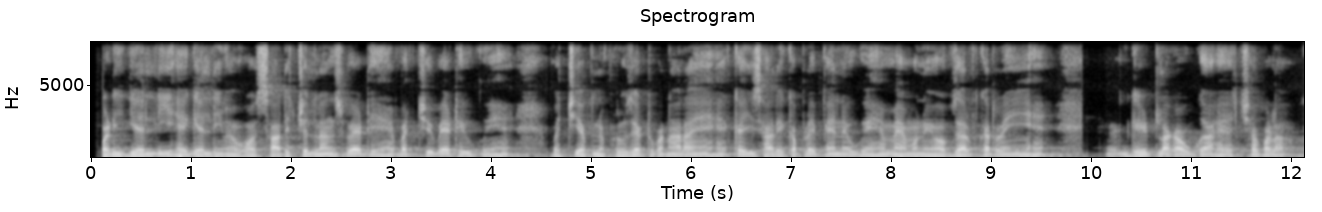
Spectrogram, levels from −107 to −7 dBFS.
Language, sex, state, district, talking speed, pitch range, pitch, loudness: Hindi, male, Bihar, Sitamarhi, 185 wpm, 110-140 Hz, 135 Hz, -22 LUFS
